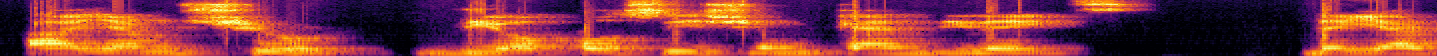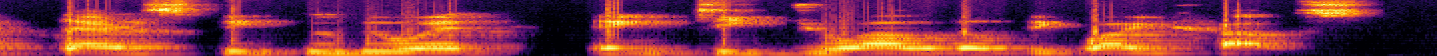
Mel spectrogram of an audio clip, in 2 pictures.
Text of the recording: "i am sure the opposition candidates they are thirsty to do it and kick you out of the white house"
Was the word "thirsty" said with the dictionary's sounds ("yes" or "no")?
no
